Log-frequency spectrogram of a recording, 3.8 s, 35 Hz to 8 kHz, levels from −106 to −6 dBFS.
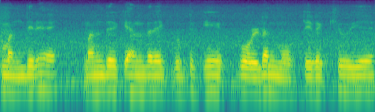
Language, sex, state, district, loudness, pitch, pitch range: Hindi, male, Uttar Pradesh, Lalitpur, -18 LUFS, 105 Hz, 100-110 Hz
